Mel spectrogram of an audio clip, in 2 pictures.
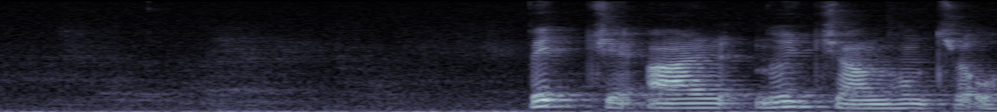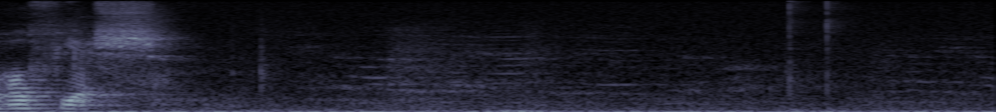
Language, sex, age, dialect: Faroese, male, 15-35, Norðuroyggjar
